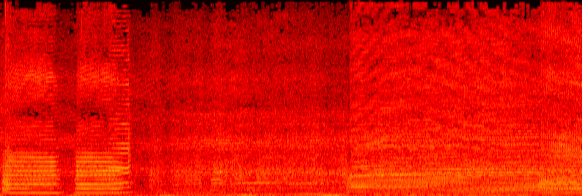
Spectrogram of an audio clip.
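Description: Truck air horn giving two short blasts, then a longer held chord of several notes from about three and a half seconds in, over the low rumble of diesel truck engines.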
